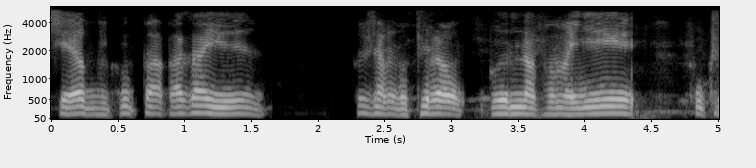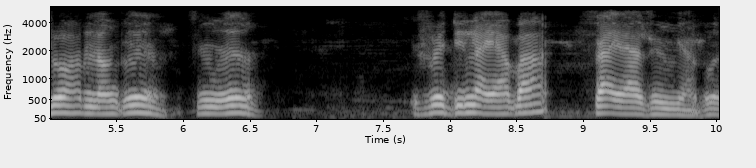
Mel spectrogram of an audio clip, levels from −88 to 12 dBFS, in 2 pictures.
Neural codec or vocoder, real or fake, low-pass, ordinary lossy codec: codec, 44.1 kHz, 2.6 kbps, SNAC; fake; 5.4 kHz; none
